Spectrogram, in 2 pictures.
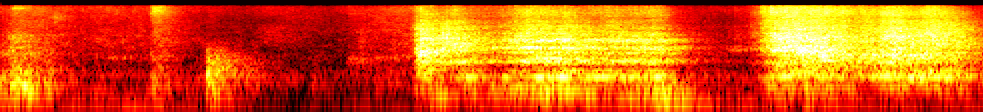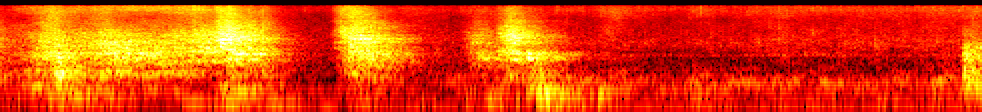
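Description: Wooden oven peel scraping and sliding over the floor of a wood-fired oven in a series of rough strokes over about four seconds.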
